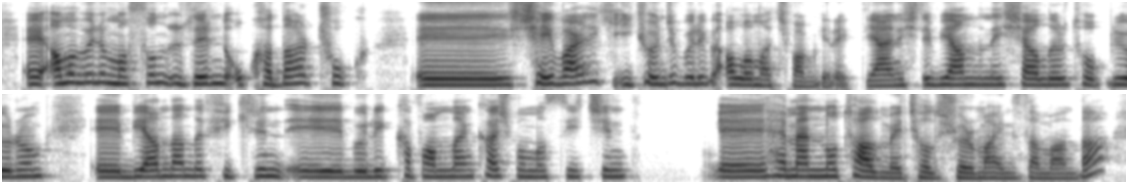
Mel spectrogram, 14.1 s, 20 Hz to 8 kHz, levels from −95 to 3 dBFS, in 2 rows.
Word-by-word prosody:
Eee, 230 -1 +4
ama, 275 +3 +5
böyle, 290 0 -1
masanın 260 +1 0
üzerinde 245 +1 +3
o 215 - -4
kadar 245 +2 -1
çok, 255 -3 -8 0.3
eee, 205 0 +4
şey 235 +2 +3
vardı 270 +6 +4
ki 305 - -13
ilk 220 0 -5
önce, 235 +2 0
böyle, 235 +1 -1
bir 280 - -5
alan 210 -2 +2
açmam 185 -4 -6
gerekti. 180 - -11
Yani, 185 +1 +2
işte, 210 +1 -5
bir - - -1
yandan 215 0 +2
eşyaları 210 -1 0
topluyorum. 220 +1 -1 0.3
Eee, 200 0 0
bir 225 - 0
yandan 230 +2 +2
da 230 - -3
fikrin, 230 0 -4
eee, 200 -1 +1
böyle, 210 +2 -1
kafamdan 220 -2 -1
kaçmaması 215 -2 -4
için, 220 +1 -6 0.5
eee, 205 0 +2
hemen 225 -2 +4
not 230 +2 -1
almaya 180 -5 +4
çalışıyorum 175 -1 -3
aynı 170 -1 -4
zamanda. 165 - -4
220 Hz, 180 wpm, -22 LUFS, 205-235 Hz, 0.5 s, ama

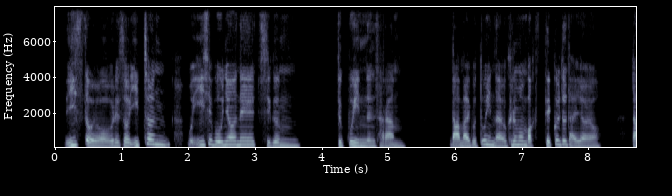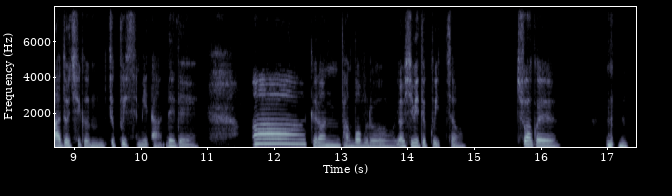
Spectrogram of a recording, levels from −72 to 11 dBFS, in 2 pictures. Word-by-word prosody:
있어요. 160 -7 +4
그래서 180 +5 +1
"2,000 230 +4 +2 0.3
뭐 - - -4
25 215 0 +3
년에 205 -1 +3
지금 180 -3 -3 0.6
듣고 195 +2 +1
있는 160 -3 +1
사람 135 -3 -3 0.7
나 135 - +6
말고 150 +1 +2
또 235 - -1
있나요?" 160 -10 +1
그러면 225 0 +1
막 175 -2 +5 0.2
댓글도 225 +3 +3
달려요. 140 -6 -2 0.4
"나도 145 +2 +4
지금 135 -1 -6
듣고 145 - -5
있습니다." 65 - -7
네네. 125 -5 -5 0.8
아. 275 0 +3
그런 185 -2 -3
방법으로 155 -3 -5
열심히 150 +4 0
듣고 150 -3 -4
있죠. 140 +3 -10 0.8
추억을 165 -6 +1 0.7
음음. 160 -5 -2
170 Hz, 225 characters per minute, -24 LUFS, 145-205 Hz, 0.8 s, 나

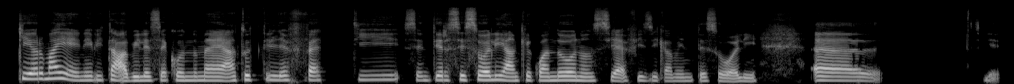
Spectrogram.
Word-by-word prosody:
che 260 -2 +3
ormai 265 +2 +4
è - - +1
inevitabile 190 -2 +2
secondo 185 0 -2
me 180 -1 +2
a 175 +3 +2
tutti 210 0 -1
gli 200 - 0
effetti 210 +2 -5
sentirsi 195 +1 -2
soli 205 0 +4
anche 180 +2 +1
quando 190 +1 +2
non 180 -1 -2
si 180 - -5
è 165 0 +1
fisicamente 165 -2 -7
soli. 150 -2 -3 0.5
Uhm, 180 -3 +2 0.8
sì. - - -15
190 Hz, 125 wpm, -23 LUFS, 180-200 Hz, 0.8 s, ormai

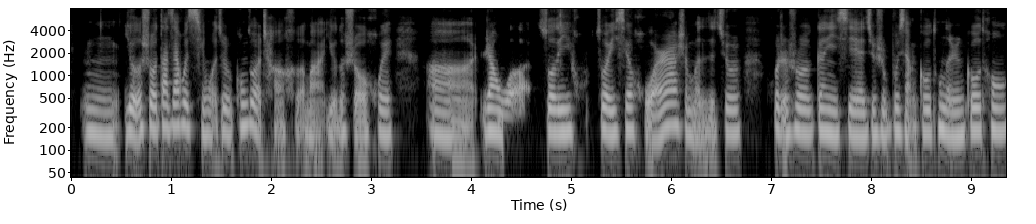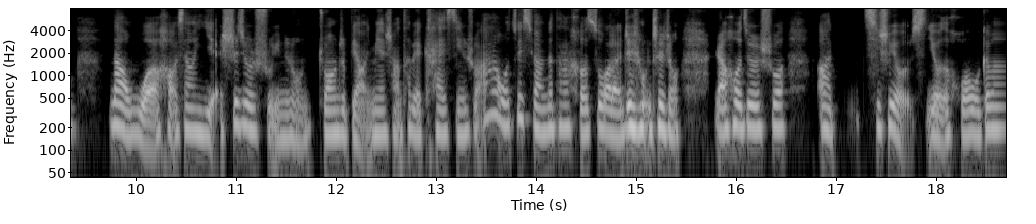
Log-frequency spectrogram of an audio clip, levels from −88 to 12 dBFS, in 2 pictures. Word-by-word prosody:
嗯， 165 -2 -2
有 175 -3 +3
的 - - +1
时 195 - -1
候 190 - +2
大 205 - +1
家 205 +1 +1
会 210 - +1
请 190 -3 +3
我 - - -4
就 180 - -2
是 170 - -1
工 205 - -2
作 215 - 0
场 - - -8
合 - - -9
嘛， - - -4
有 - - -5
的 - - -4
时 - - -6
候 - - 0
会， 170 -2 -3 0.3
啊， 160 -2 -2
让 180 -1 +3
我 150 -2 -1
做 180 -1 +2
一 175 +1 +4 0.2
做 185 -2 +2
一 - - +2
些 185 +2 +2
活 185 - -1
啊， 210 +2 +2
什 185 -4 -4
么 - - -3
的， - - -5
就 175 -2 -3
是 175 - -2 0.3
或 195 - -2
者 - - 0
说， 175 -1 0
跟 180 0 0
一 165 - +1
些， 160 -2 +4
就 170 0 -2
是 170 - -2
不 185 +1 -2
想 160 -3 -1
沟 175 0 -1
通 190 +2 0
的 165 - +1
人 160 +1 +1
沟 185 +1 +2
通。 185 0 -2 0.3
那 215 -3 +5
我 165 -2 +3
好 - - -2
像 185 0 +1
也 160 - -1
是 185 +5 +1
就 215 - +2
是 190 - +2
属 180 - -5
于 - - -3
那 150 - -3
种 155 - -6
装 170 -2 +1
着 170 - -1
表 - - -3
面 170 -1 -1
上 175 +2 -5
特 185 - -6
别 - - 0
开 175 -2 -3
心， 170 0 -1
说 - - -5
“啊， 290 +3 -2
我 220 -2 +2
最 225 +6 -2
喜 245 -5 +2
欢 180 - +1
跟 195 - +1
他 200 0 -1
合 175 -3 -1
作 185 0 +3
了” 160 - +4
这 205 - +8
种 195 +1 +4
这 200 +1 +5
种， 170 -1 -1 0.3
然 180 - +4
后 210 0 +4
就 200 0 +3
是 195 - +3
说， 200 0 0 0.3
啊， 195 -2 0 0.3
其 200 - +3
实 205 +1 +2
有 190 - +2 0.2
有 - - +1
的 165 - -1
活， 165 -1 -1
我 165 - +2
根 190 +3 +1
180 Hz, 330 characters per minute, -24 LUFS, 170-195 Hz, 0.3 s, 这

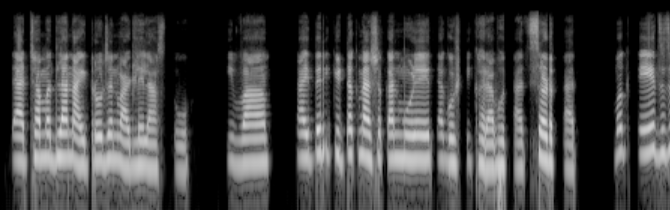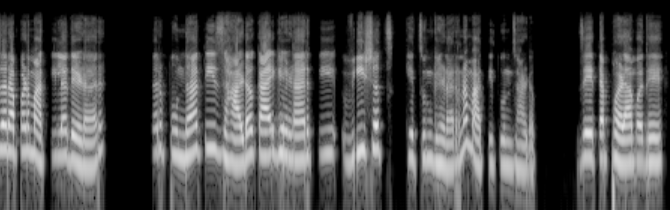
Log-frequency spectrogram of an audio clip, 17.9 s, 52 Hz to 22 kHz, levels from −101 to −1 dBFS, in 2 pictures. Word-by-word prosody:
त्याच्यामधला 235 +2 0
नायट्रोजन 215 +1 -1
वाढलेला 185 -1 -3
असतो 165 -1 -14 0.5
किंवा 200 -1 -4 0.6
काहीतरी 235 +4 -2
कीटकनाशकांमुळे 230 -2 0
त्या 225 - -8
गोष्टी 205 +1 -7
खराब 180 -3 -3
होतात, 180 -1 -7
सडतात. 205 -8 -1 0.5
मग 275 +1 -7 0.2
तेच 265 0 0
जर 300 0 +6
आपण 285 0 +4
मातीला 245 +2 +1
देणार 195 -2 +1 0.7
तर 275 +2 -6
पुन्हा 255 +1 +2
ती 310 0 +2
झाडं 230 -3 +3
काय 250 0 +8
घेणार 235 -3 +2
ती 260 +2 -9 0.3
विषच 295 +1 +2 0.2
खेचून 230 -1 -4
घेणार 190 -4 -1
ना 340 - +2
मातीतून 195 - -2
झाडं. 175 -3 -7 0.6
जे 240 +1 +6
त्या 230 - +5
फळामध्ये 205 -1 +4
225 Hz, 115 wpm, -22 LUFS, 200-255 Hz, 0.7 s, काय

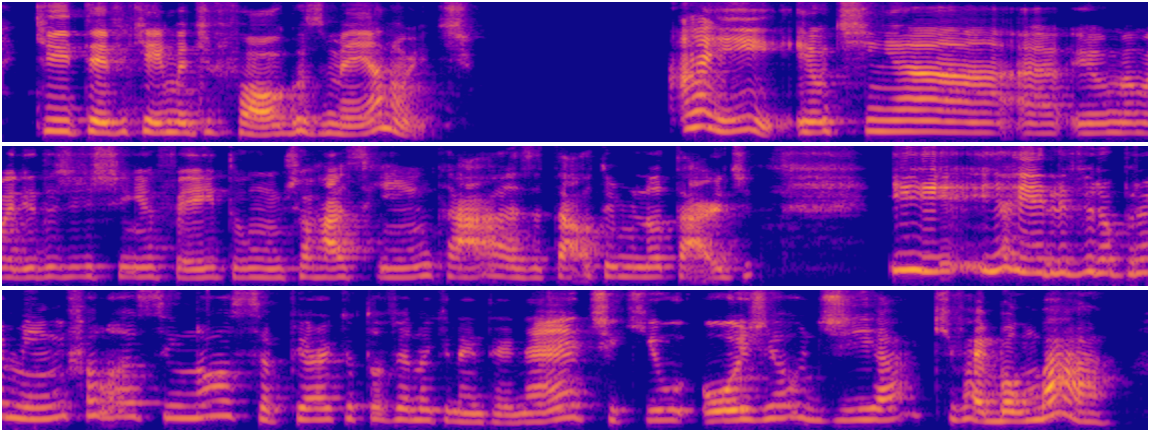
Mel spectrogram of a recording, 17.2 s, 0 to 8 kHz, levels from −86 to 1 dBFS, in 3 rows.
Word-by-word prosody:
Que 245 -2 +4
teve 225 -1 +6
queima 220 -2 +3
de 220 +2 -5
fogos 215 +2 +1
meia-noite. 205 - -1 1.0
Aí, 265 -6 +4
eu 220 0 +1
tinha 235 +2 +1 0.6
a 200 -1 -3
eu 200 +1 -4
e - - -8
meu 210 0 -4
marido, 200 0 -5
a - - -11
gente, 210 +1 -11
tinha 205 -1 -7
feito 195 0 -4
um 195 -1 -9
churrasquinho 195 +1 -2
em - - -10
casa, 200 -2 -1
e - - -19
tal, - - -2
terminou 210 -1 -7
tarde. 235 +2 -1 0.7
E 355 +2 +4
e 350 - +1
aí, 345 -5 +5
ele 285 0 -3
virou 285 +1 -4
pra 285 +1 -7
mim 255 +1 -4
e - - -8
falou 320 -1 -4
assim: 295 -2 -2
"Nossa, 300 -3 +1
pior 235 0 -4
que 250 - -11
eu 255 - -15
tô 250 -1 -9
vendo 230 -1 -6
aqui 220 -1 -11
na 190 - -5
internet 190 +9 +1
que 215 0 -8
o 215 -1 -9
hoje 225 +4 +1
é 265 - -6
o 280 - -9
dia 225 +1 -2
que 255 - -5
vai 235 -4 +4
bombar". 205 +6 +2
225 Hz, 190 wpm, -25 LUFS, 205-260 Hz, 1.0 s, teve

